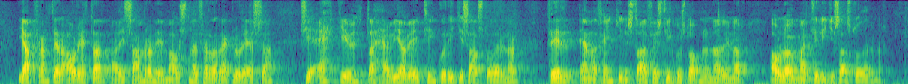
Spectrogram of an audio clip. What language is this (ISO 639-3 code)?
isl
